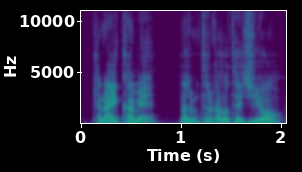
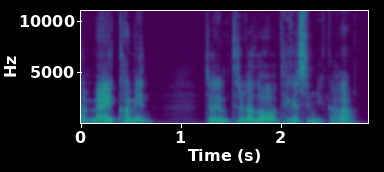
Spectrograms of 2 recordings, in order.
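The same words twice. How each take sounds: First: Easy, familiar ask to come in; casual request. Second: Polite request. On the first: Teacher asking a familiar friend to come in, casually. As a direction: ask like you already know them. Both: Shown as a demonstration. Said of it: "이런 느낌이 강하게 온다는 거죠".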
